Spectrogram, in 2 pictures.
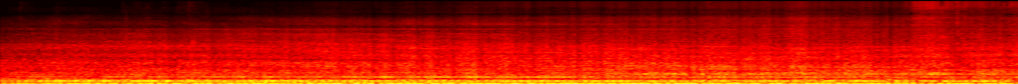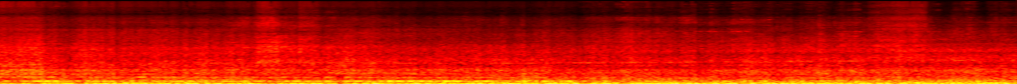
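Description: A CSX freight train led by the Monon heritage unit locomotive rumbles past in a steady, loud, continuous roar of rolling cars and engine drone, with no voices.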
